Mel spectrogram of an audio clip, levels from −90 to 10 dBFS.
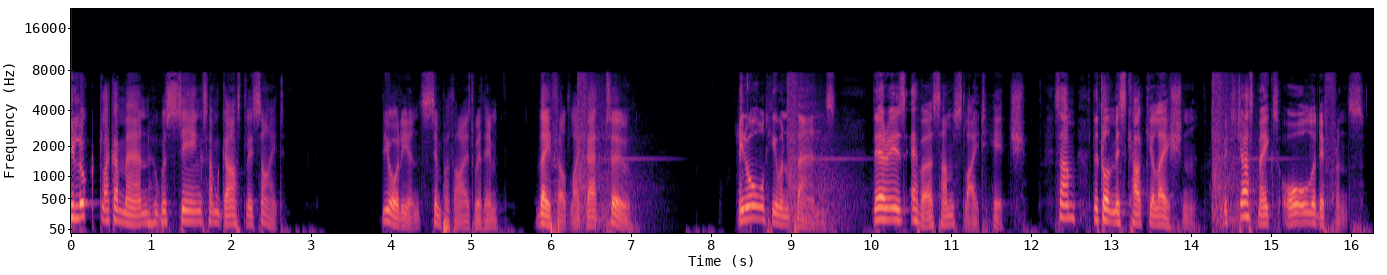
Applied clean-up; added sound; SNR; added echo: none; Explosion; 18 dB; none.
